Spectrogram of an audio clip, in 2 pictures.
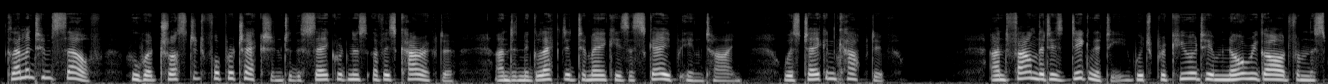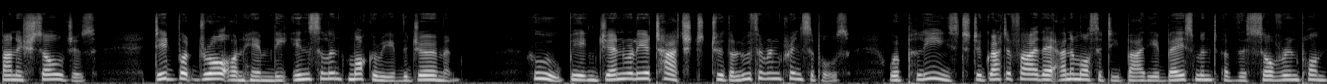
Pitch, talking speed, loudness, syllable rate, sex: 215 Hz, 160 wpm, -18 LUFS, 5.3 syllables/s, female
